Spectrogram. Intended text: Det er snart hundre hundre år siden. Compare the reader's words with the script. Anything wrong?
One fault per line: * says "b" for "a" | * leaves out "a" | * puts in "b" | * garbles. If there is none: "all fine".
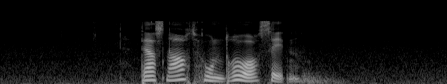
* leaves out "hundre"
